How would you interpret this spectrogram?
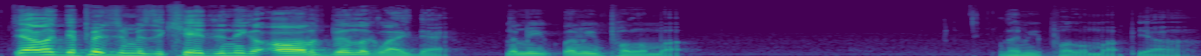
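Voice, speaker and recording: A man hosting a podcast, a stand-up comic chatting and reacting to clips, with a stuffy nose and loud laughs. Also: on the low side, fast, gravelly. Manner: animated, laughs loudly, chatty slang. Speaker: podcast host and stand-up comedian. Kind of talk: casual chat reacting to clips.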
